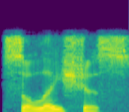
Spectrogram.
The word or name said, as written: salacious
